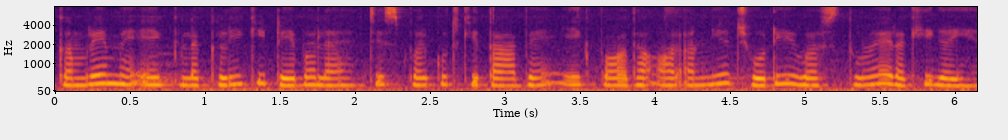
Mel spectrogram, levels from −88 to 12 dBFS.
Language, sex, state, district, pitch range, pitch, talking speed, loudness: Hindi, female, Jharkhand, Ranchi, 245-275 Hz, 255 Hz, 185 wpm, -15 LUFS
